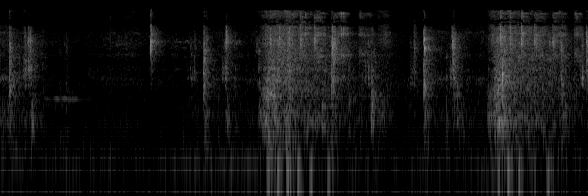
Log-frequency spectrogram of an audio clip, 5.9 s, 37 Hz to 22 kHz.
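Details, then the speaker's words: 2007 Honda CT110 just after new cam chain, tensioner and tensioner tip, cold start on choke: small single putters steadily at fast idle, no chain rattle or slap, valves faintly audible; sounds smooth and healthy. "Uh choke off. No more cam chain noise, that's for sure. Sounds really smooth."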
